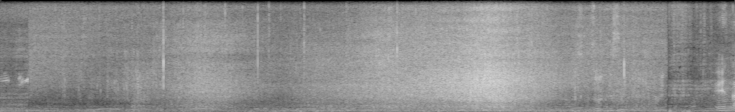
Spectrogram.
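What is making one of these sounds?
Waves wash up onto a shore.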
